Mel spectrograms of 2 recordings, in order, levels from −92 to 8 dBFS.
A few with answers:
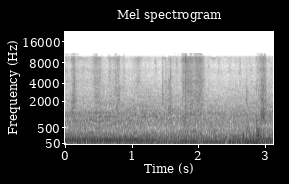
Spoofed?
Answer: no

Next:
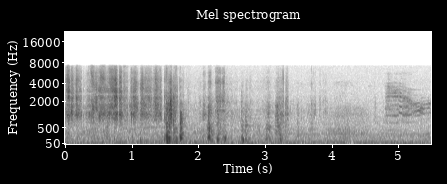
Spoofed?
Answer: no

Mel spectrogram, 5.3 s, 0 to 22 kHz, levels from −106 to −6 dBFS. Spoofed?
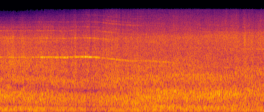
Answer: no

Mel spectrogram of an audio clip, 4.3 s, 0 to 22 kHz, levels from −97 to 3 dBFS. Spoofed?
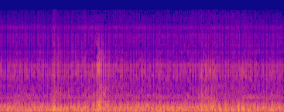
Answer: yes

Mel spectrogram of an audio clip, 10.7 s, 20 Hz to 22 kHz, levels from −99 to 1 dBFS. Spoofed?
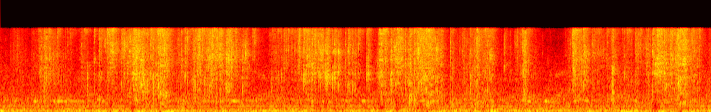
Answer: no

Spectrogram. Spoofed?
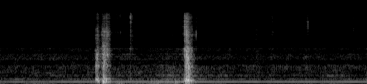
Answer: yes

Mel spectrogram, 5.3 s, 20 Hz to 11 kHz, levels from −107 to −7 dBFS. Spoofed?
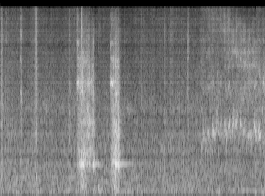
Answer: yes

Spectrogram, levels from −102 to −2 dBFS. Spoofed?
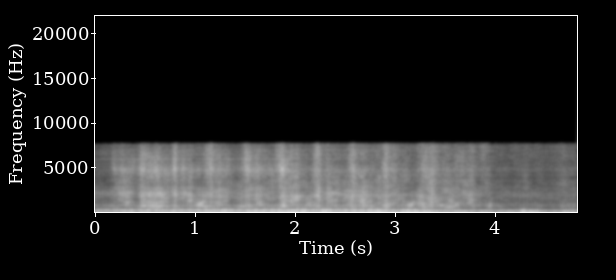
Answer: yes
